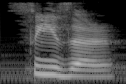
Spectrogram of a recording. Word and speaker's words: Caesar: The next word is Caesar. Here the letter C is followed by the letter A, so it is supposed to be hard C sound with letter A, but it sounds soft here, like Caesar.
